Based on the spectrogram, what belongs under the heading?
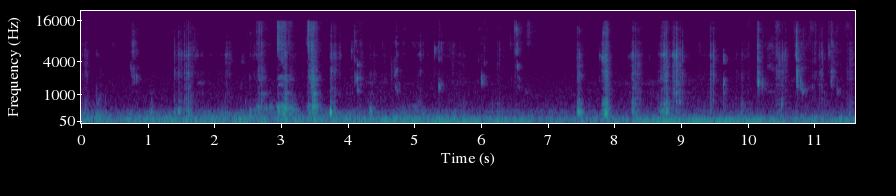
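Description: A person biting and chewing popcorn: faint, irregular crunches.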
